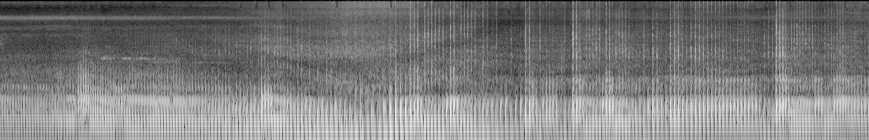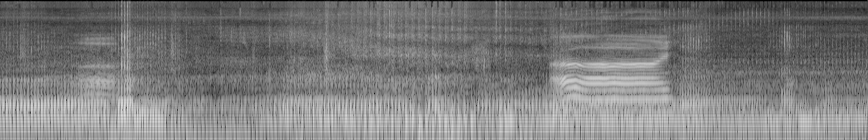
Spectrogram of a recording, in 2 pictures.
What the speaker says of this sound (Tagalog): pagdating dito maganda na magmotor kasi simentado na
